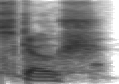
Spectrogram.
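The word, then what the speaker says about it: skosh: It's not scotch. It's scoch. I don't even know how to pronounce my words we stole from Japanese correctly.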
